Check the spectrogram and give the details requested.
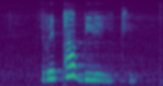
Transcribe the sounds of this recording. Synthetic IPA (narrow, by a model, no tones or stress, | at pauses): rɪpʰabliːkʼi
